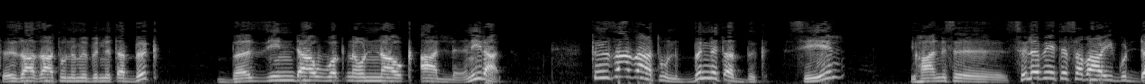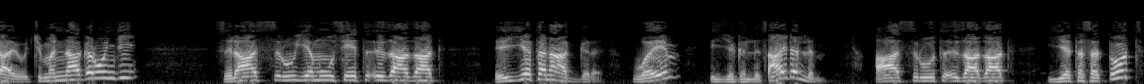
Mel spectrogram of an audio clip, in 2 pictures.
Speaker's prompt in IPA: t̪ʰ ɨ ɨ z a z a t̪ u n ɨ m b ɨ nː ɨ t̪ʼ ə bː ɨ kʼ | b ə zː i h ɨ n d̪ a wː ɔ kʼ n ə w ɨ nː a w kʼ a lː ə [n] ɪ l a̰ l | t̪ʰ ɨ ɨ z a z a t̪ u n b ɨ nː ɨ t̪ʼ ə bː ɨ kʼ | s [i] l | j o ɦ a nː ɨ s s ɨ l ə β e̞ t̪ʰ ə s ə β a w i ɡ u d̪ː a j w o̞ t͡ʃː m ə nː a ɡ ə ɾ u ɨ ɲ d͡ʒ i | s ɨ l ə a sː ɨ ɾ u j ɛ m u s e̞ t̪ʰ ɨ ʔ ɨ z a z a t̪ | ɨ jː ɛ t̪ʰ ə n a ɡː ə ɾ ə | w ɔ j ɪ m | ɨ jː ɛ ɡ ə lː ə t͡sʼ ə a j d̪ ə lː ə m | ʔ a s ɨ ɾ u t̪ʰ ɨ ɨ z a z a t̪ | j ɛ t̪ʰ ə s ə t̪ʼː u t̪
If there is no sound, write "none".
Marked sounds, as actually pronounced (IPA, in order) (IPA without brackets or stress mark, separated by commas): n, i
